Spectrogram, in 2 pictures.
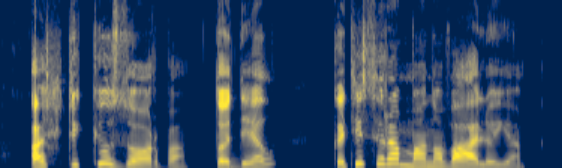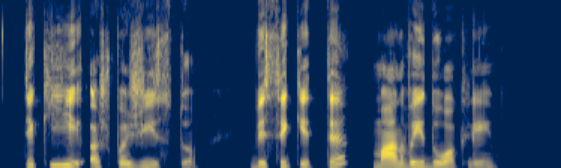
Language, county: Lithuanian, Kaunas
